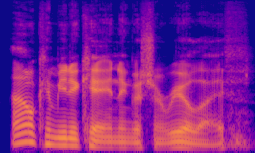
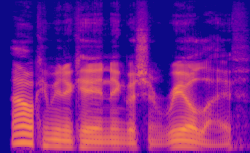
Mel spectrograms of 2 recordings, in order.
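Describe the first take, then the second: The two takes are said the same way.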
